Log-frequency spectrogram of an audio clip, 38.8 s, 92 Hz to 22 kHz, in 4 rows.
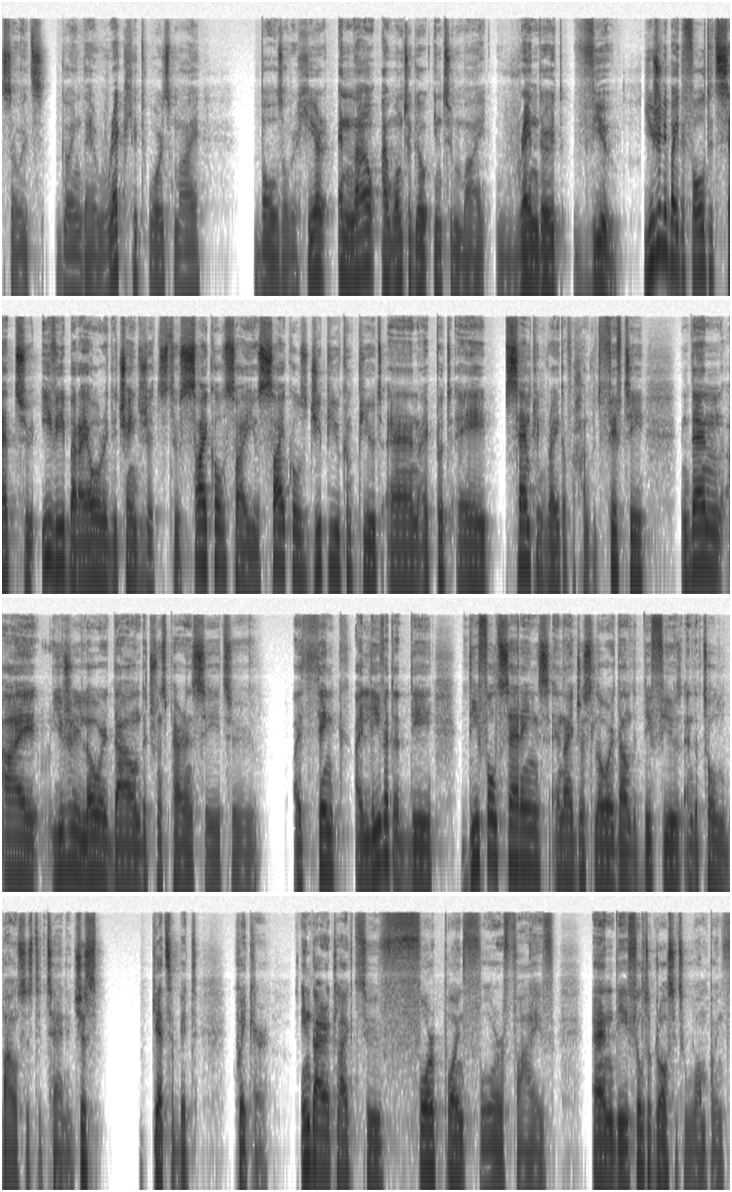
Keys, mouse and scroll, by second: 0.9 KP_0, 1.9 scroll up 3, 3.4 scroll down 2, 3.8 scroll up 1, 6.8 shift+w, 8.5 click, 19.0 click, 20.0 click, 23.1 click, 23.5 click, 26.6 click, 27.2-28.1 click, 27.8 click, 29.1 click, 31.0 ctrl+s, 33.8 click, 38.0 scroll down 3, 38.1 scroll up 1, 38.2-38.8 scroll down 8.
